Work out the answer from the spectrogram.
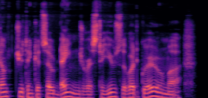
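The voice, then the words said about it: Bad mocking British accent. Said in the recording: “My bad British accent is a little bit of mocking.”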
